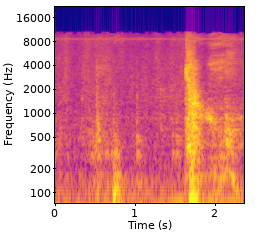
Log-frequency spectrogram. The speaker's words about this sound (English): You cough like Daddy coughs.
